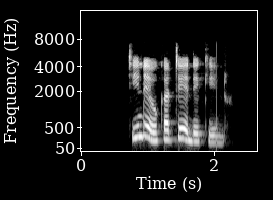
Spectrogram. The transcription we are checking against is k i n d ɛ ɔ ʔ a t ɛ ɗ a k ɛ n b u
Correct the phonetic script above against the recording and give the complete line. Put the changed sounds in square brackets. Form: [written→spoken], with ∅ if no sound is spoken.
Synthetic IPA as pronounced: [k→t] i n d ɛ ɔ [ʔ→k] a t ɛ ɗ [a→ɛ] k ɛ n [b→d] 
